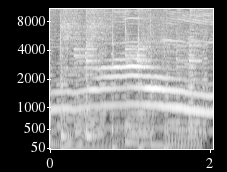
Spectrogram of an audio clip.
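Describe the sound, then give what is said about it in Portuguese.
A kitten meows loudly in high, drawn-out cries, the pitch sliding gently downward through a few overlapping calls. “Não amor, não é o gatão não, é o gatinho. Ah, então tá bom, então é o gatinho”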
